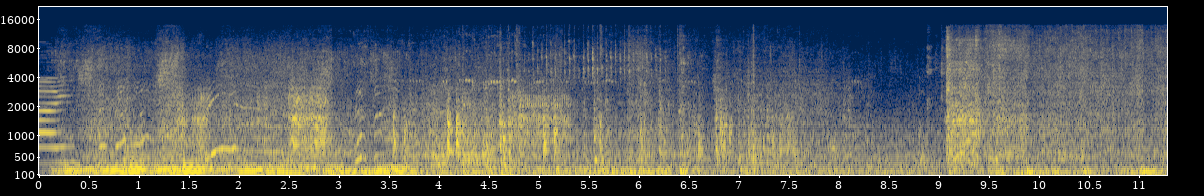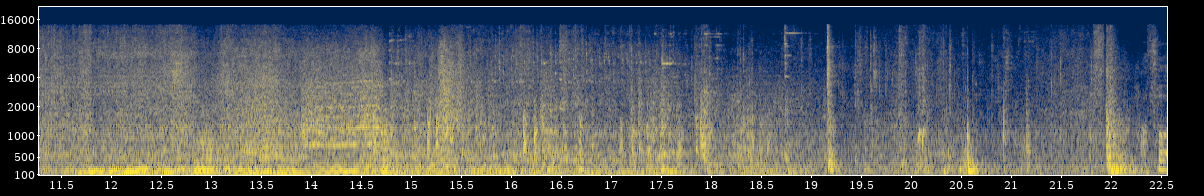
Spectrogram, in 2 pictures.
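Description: A car engine runs through a driving lesson with the clutch in use, its rumble rising and falling with revs, mixed with cabin knocks and a steady background of road noise, with voices talking over it.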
